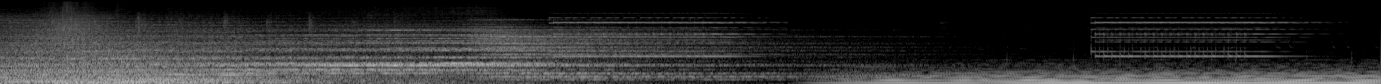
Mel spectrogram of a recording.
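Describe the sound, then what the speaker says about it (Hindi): A telephone rings loudly and alone, its electronic ringtone tones repeating in bursts and shifting pitch partway through, with no speech over it. "सर का फोन।"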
